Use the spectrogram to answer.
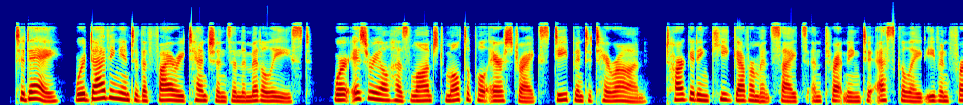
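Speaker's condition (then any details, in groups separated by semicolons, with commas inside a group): No condition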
